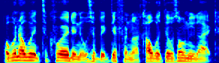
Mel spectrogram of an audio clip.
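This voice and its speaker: A man's voice: medium pitch, very fast, mellow, dry recording. A man from London with a London accent, chatting casually as an interview guest and recalling his own life. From London, England. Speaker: interview guest, fitness content creator. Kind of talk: casual chat, personal recollection.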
